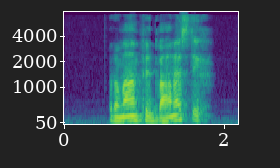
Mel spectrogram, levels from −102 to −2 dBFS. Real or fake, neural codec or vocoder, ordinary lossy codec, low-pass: fake; vocoder, 22.05 kHz, 80 mel bands, WaveNeXt; AAC, 32 kbps; 7.2 kHz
